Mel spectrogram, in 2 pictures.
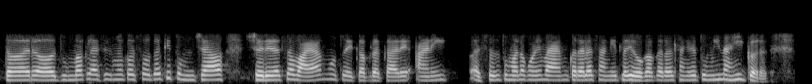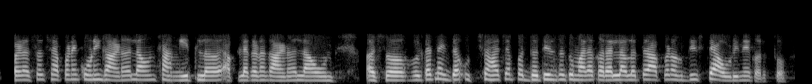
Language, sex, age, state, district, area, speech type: Marathi, female, 18-30, Maharashtra, Mumbai Suburban, urban, conversation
